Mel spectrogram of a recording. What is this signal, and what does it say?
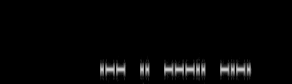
Morse code, heard as a keyed tone, about 47 wpm, spaced as for 33 wpm, 700 Hz. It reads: WI8C
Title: USA Call Signs - 4 Characters - 2x Character Spacing - 45wpm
